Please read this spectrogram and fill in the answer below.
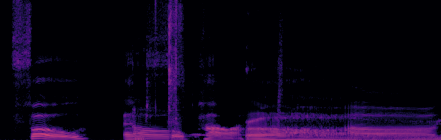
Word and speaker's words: faux: I only know 2 words, but the same element is silent. It's faux and faux pas.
